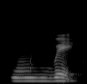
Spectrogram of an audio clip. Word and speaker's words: uve: The pronunciation of we is uve. Uve. The pronunciation of we is uve. Uve. For example, ventilador. Ventilador. Ventilador. Ventilador means fan. Venti. Venti. Venti is 20. So the pronunciation of V is uve.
